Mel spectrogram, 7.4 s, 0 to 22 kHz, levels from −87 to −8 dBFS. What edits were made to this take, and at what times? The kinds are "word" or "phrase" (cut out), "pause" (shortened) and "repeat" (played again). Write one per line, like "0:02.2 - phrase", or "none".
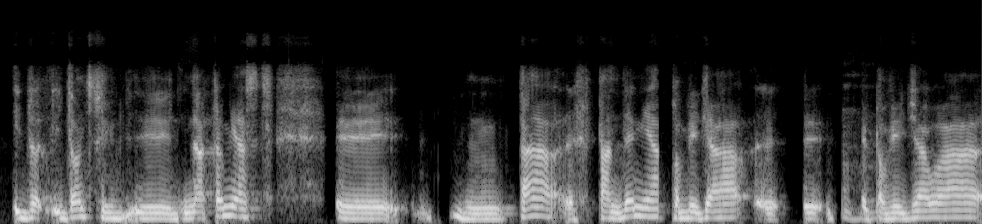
0:01.3 - word
0:04.9 - word
0:06.3 - word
